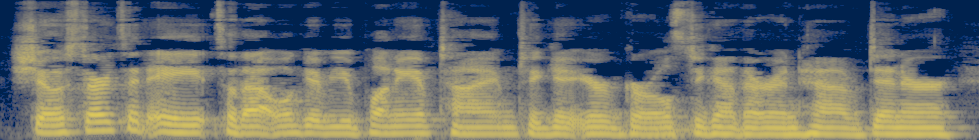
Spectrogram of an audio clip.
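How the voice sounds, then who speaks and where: A woman's voice: a bass voice, fairly even intonation, moderate pace. A woman, co-hosting a casual morning talk show and chatting, laughing easily. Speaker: co-host.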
